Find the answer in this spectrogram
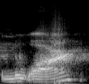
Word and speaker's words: Noire: Yes, the name of my company is the Wine Noire, Noire, and what Noire means is French.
